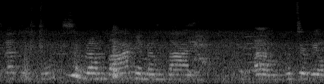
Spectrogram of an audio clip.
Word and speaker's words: Ramban: We put an emphasis on the first syllable for Rambam, for Maimonides, and emphasis on the last syllable, Ramban, for Nachmanides.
